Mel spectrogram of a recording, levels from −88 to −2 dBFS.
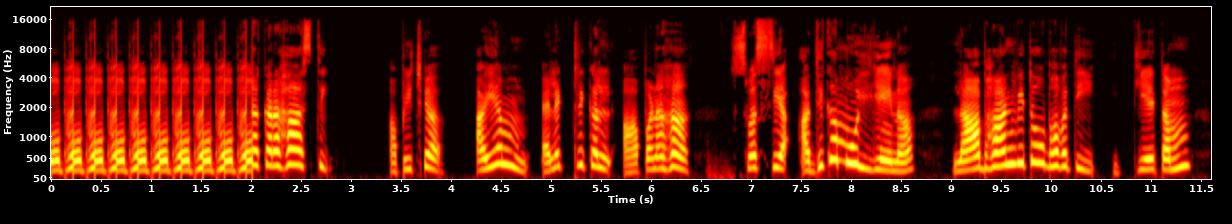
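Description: Speech, opening on a broken-record loop already under way at 0.0 s: a 216 ms fragment repeats exactly, back to back, until 2.01 s, likely from a stalled player or stream resending its last buffer. On a waveform it appears as identical tiled blocks, and the spectrogram shows a repeating stripe pattern. At 3.70 s a gap at a join of encoded pieces cuts the speech for 36 ms. The waveform shows a short flat stretch, and the spectrogram shows a narrow blank vertical band with smeared edges. The speech then resumes where it stopped, consistent with untrimmed encoder delay and padding at a join.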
